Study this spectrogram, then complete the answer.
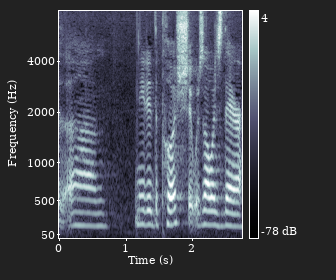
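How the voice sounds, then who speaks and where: The voice belongs to a woman. She speaks at a fairly quick pace. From Louisiana, Covington. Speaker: opera singer. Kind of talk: interview.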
